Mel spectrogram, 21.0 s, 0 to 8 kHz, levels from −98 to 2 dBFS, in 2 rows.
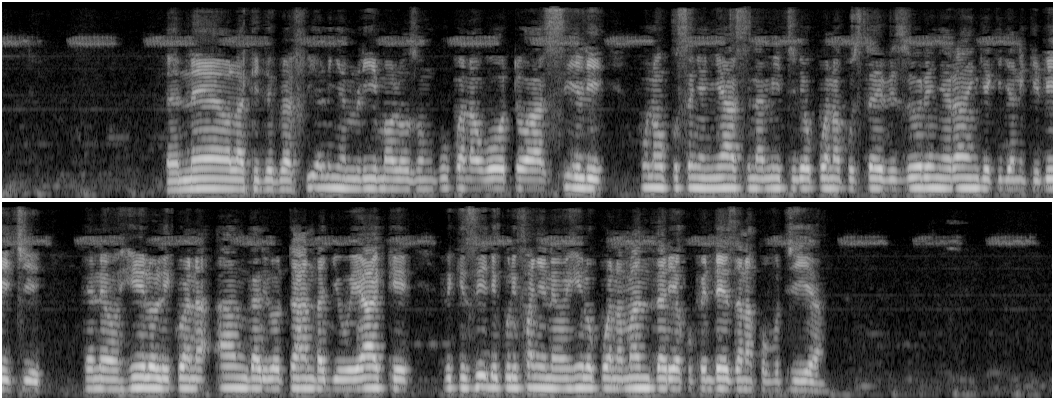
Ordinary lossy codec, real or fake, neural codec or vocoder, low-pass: AAC, 32 kbps; real; none; 7.2 kHz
